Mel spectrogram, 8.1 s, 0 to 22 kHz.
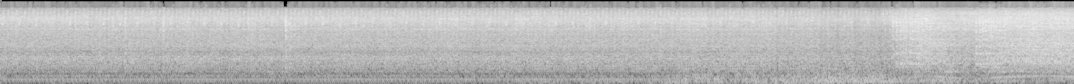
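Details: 1996 Chevrolet Cavalier 2.2 just after water pump replacement and coolant refill: starts and settles into a steady, even idle with a gentle rising whir and some hiss at the end, steam from spilled fluid; runs normally.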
